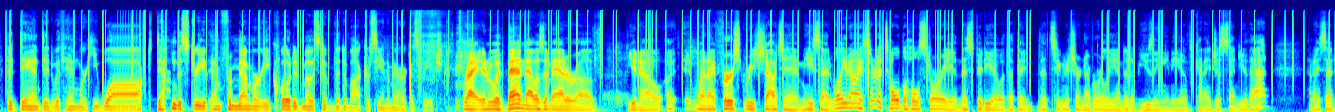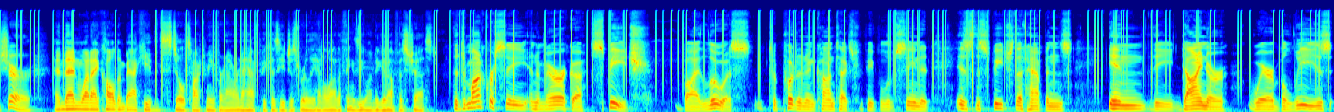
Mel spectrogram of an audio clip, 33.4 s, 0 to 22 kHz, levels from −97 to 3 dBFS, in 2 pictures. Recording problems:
crackle, like an old record; noticeable; 15 dB below the speech
audio freezing; at 1.5 s

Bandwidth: 14.5 kHz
